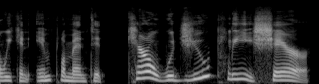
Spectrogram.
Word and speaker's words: Carole: connect with me on LinkedIn my name is Carol but it's spelled with an e on the end so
